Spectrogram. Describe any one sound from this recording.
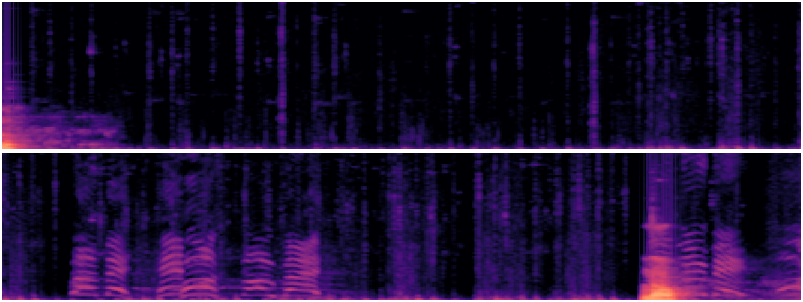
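A horse gallops over grass with thudding hoofbeats.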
